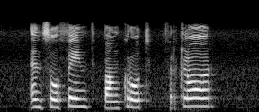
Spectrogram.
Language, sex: Afrikaans, female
